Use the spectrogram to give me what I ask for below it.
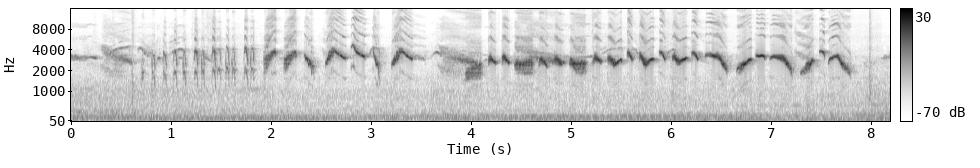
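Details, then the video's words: Caged Chinese hwamei, a bird kept for singing and fighting contests, pours out a long rapid song of looping, wavering whistles mixed with sharp clicks, nearly continuous for about seven seconds. "Hót tốt, Đấu tốt. Siêng mỏ, giọng hay"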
